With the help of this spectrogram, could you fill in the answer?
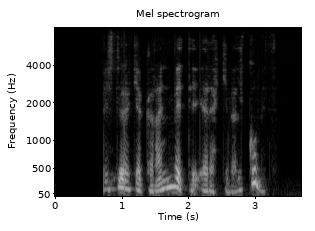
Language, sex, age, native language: Icelandic, male, 60-69, Icelandic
